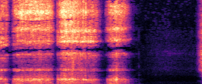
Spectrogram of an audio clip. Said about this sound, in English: Sorry. Sorry for breathing heavy.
